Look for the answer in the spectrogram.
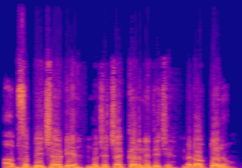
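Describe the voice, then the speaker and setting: Man playing a brisk cartoon doctor. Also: on the high side, darkish tone, no echo, lightly acted. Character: calm, brisk male doctor.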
